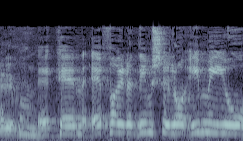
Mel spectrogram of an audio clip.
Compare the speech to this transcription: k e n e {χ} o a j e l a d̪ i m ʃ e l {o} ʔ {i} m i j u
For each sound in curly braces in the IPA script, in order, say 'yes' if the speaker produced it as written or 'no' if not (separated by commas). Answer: no, yes, yes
